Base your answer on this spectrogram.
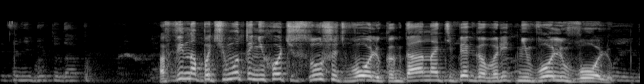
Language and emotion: Russian, angry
